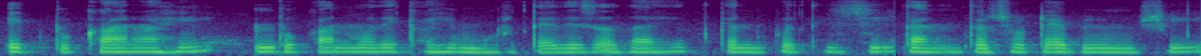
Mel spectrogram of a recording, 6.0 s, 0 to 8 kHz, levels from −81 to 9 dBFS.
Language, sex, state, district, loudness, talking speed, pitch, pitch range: Marathi, female, Maharashtra, Dhule, -20 LUFS, 130 wpm, 160 Hz, 155-165 Hz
